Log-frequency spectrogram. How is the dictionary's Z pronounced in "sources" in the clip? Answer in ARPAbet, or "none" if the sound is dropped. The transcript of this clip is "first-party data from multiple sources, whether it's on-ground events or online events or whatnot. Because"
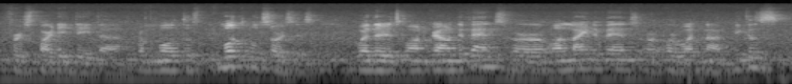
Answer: S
